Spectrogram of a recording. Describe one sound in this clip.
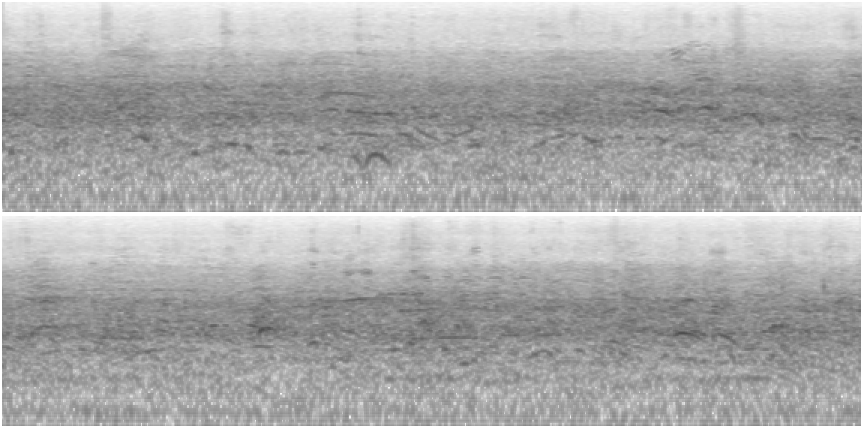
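A large crowd of men and women chatters and murmurs loudly all around.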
